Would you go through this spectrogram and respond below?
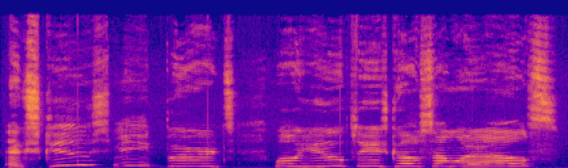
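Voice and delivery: ordinary delivery, nothing marked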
